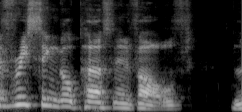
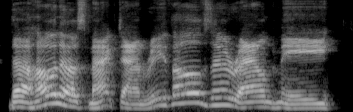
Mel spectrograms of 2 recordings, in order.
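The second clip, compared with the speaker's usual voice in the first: put-on offhand, careless Boston accent; 3 semitones higher than usual. Mocking a wrestler's SmackDown promo, imitating Sasha's Boston voice. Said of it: "in her Boston voice".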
